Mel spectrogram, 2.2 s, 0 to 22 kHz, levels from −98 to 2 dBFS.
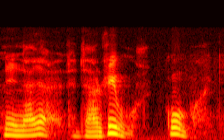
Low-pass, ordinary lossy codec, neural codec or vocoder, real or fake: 9.9 kHz; none; none; real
